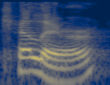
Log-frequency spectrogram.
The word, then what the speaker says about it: Celer: an invader and then romulus's friend keller that's how you pronounce it c-e-l-e-r killed remus then he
